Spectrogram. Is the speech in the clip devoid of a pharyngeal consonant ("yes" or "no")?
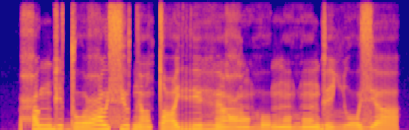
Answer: no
